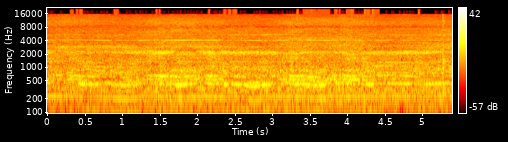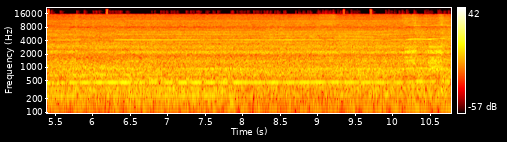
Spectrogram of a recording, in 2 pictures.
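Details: Eureka Airspeed upright vacuum, a cheap curb find, after clearing a clog and fix-up: steady, even motor whine with smooth airflow rush, no rattles, pitch changes or dropouts; running healthy.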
